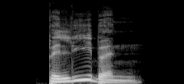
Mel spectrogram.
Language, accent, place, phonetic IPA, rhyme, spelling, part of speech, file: German, Germany, Berlin, [bəˈliːbn̩], -iːbn̩, Belieben, noun, De-Belieben.ogg
- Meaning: 1. discretion 2. pleasure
